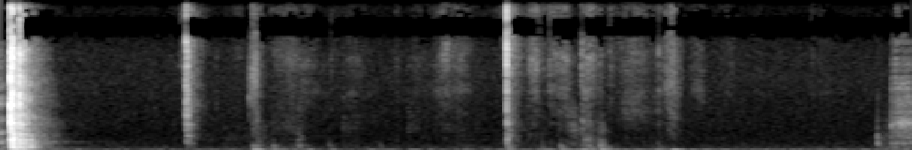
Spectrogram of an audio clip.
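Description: A sharp click at the very start, then a few faint taps and soft paper rustling as a small paper flower sticker is pressed down onto a planner page.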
